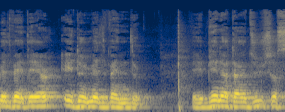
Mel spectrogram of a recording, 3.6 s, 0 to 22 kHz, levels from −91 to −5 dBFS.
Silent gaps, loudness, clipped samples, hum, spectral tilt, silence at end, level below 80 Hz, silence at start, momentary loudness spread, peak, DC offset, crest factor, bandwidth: none; -16 LUFS; under 0.1%; none; -7.5 dB/octave; 0 s; -54 dBFS; 0 s; 10 LU; 0 dBFS; under 0.1%; 14 dB; 15 kHz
